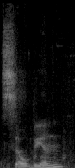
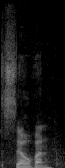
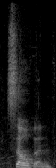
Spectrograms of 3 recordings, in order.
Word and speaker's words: Sylvan: is, it's just in Sylvian or Sylvian. How do you say it? Sylvan. Sylvan. There it is.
